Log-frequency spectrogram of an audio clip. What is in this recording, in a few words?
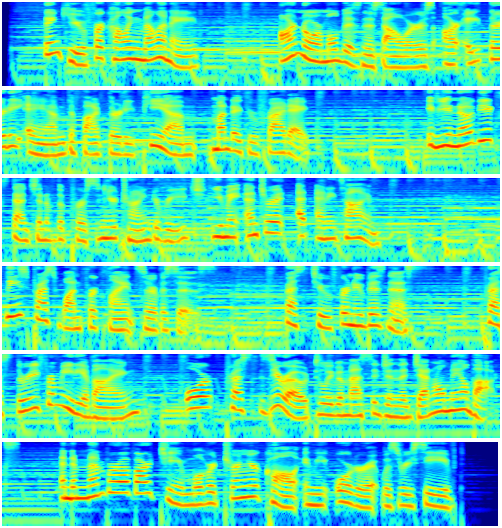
ivr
